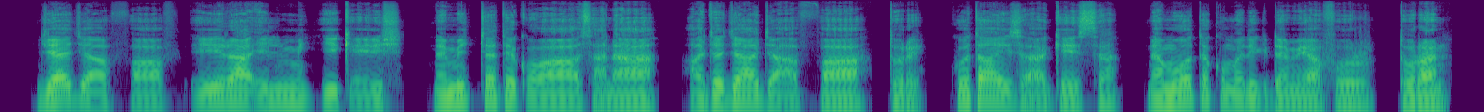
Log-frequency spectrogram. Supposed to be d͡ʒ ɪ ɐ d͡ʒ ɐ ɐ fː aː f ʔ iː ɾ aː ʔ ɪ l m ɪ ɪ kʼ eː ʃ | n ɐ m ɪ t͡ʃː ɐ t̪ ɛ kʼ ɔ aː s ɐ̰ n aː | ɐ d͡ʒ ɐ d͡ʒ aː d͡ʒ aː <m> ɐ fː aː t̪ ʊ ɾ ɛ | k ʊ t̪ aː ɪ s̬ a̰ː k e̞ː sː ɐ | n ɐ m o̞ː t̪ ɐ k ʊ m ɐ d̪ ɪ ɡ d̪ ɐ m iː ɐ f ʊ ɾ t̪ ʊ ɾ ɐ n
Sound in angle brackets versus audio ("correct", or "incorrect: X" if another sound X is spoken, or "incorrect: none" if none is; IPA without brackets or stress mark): incorrect: none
